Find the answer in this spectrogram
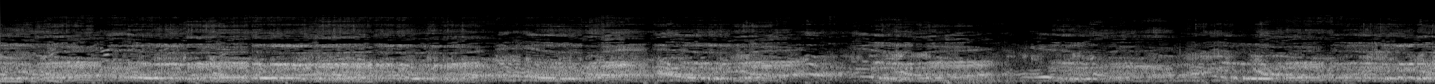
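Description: Howler monkeys give deep, rolling roars that rise and fall in long, overlapping waves.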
